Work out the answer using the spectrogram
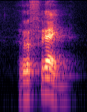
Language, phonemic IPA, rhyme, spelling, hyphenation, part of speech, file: Dutch, /rəˈfrɛi̯n/, -ɛi̯n, refrein, re‧frein, noun, Nl-refrein.ogg
- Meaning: a refrain, a chorus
